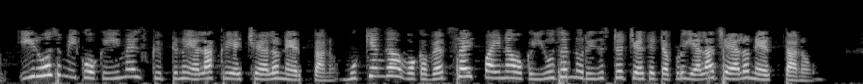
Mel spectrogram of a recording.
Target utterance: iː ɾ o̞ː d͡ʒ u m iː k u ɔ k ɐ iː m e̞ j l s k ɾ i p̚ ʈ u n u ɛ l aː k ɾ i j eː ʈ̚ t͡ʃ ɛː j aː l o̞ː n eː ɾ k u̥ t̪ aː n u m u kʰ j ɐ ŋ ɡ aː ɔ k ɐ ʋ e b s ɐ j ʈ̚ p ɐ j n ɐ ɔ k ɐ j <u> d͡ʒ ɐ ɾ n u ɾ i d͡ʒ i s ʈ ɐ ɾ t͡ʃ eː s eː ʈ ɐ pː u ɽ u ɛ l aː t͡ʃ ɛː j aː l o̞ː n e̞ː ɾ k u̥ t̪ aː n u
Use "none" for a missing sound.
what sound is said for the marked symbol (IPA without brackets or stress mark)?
uː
